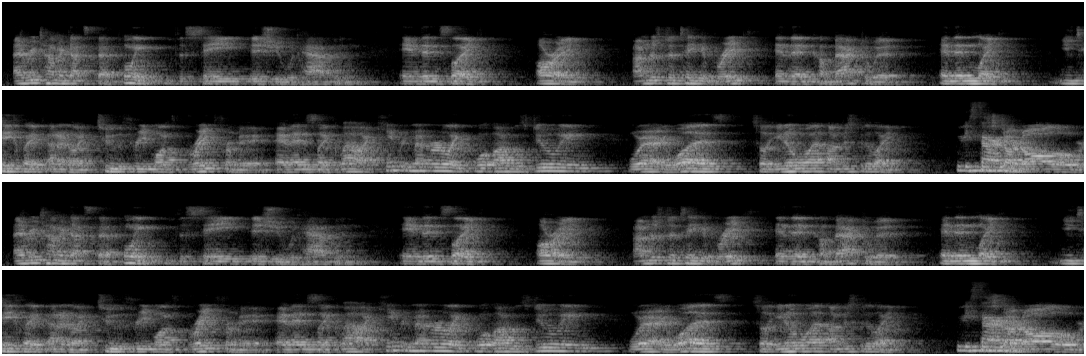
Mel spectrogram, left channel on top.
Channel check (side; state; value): both; normal; correlation 0.71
